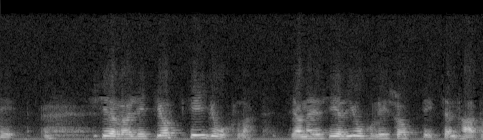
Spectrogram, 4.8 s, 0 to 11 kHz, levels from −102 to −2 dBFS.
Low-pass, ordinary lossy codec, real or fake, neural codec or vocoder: 9.9 kHz; AAC, 32 kbps; real; none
